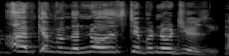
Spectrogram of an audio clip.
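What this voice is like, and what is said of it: Unusual put-on accent. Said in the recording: “That's a very unique accent.”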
